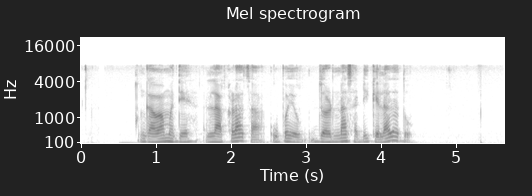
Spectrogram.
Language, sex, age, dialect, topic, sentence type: Marathi, male, 18-24, Northern Konkan, agriculture, statement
